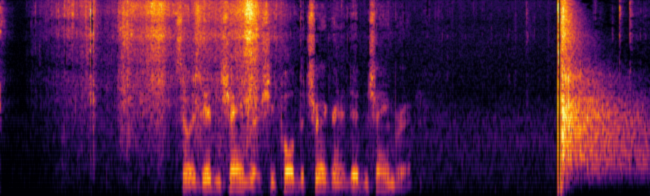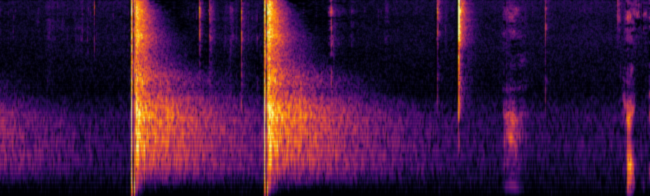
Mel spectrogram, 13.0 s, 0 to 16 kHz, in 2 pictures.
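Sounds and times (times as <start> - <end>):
pistol shots with echo: 5.6 - 6.9, 7.8 - 10.6.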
